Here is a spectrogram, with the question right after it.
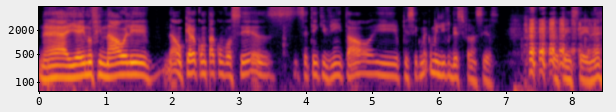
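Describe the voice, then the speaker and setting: At a moderate pace, a man with a fairly high pitch and ordinary pitch variation speaks with big swings in loudness. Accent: southern Brazilian. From southern Brazil (Rio Grande do Sul). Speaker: company CEO. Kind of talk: interview. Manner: halting, repeats words.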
